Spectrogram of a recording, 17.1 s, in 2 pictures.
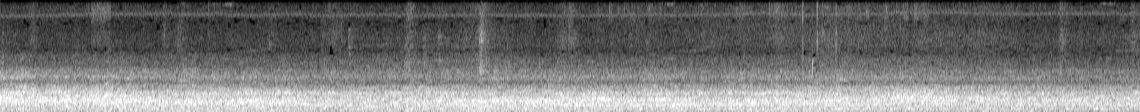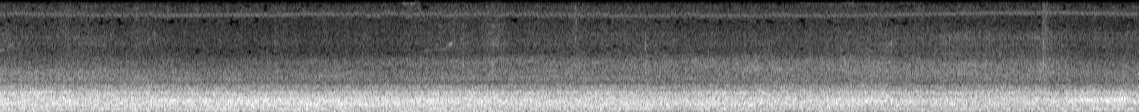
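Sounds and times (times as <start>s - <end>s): train rumbling away: 0.0s - 17.0s.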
